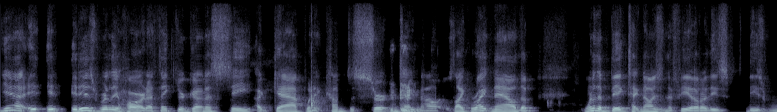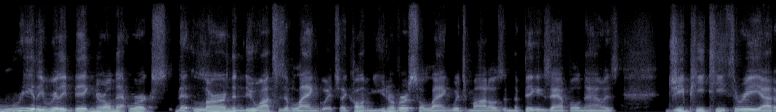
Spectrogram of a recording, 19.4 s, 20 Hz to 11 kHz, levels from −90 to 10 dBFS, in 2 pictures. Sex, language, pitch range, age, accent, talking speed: male, English, 105-135 Hz, 40-59, American, 190 wpm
